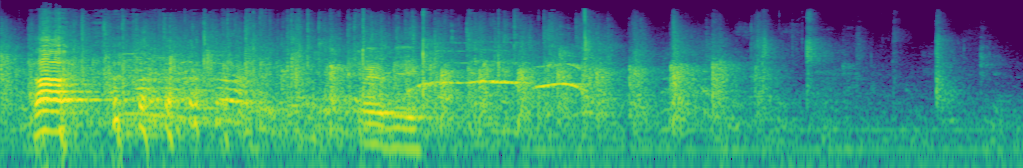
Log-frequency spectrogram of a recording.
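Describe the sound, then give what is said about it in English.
A round of applause from an audience for a volunteer called up, a dense patter of claps that gradually thins out and fades into a few scattered claps. A voice exclaims and people talk over the start. “Round of applause for”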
